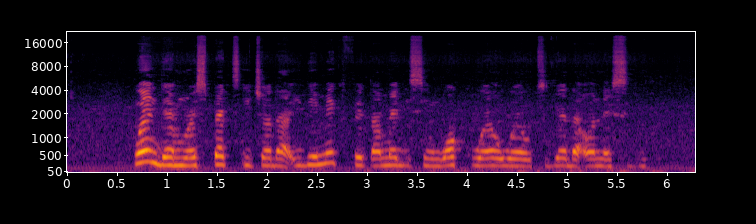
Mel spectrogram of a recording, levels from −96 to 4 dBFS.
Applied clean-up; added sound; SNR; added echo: none; none; none; none.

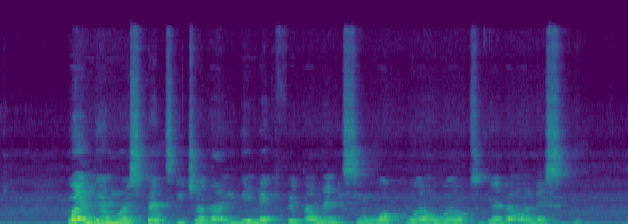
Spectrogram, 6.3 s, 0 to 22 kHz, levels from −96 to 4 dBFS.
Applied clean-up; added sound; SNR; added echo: none; none; none; reverberation time 0.3 s.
